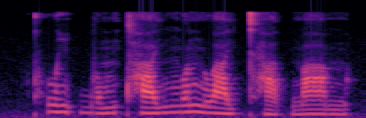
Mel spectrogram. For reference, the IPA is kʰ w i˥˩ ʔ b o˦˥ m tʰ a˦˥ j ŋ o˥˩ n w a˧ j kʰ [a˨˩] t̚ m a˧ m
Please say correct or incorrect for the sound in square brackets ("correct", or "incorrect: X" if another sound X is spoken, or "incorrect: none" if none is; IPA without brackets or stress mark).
correct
